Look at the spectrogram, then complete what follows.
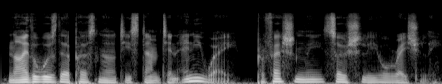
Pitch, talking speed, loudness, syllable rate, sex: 100 Hz, 165 wpm, -18 LUFS, 6.6 syllables/s, male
